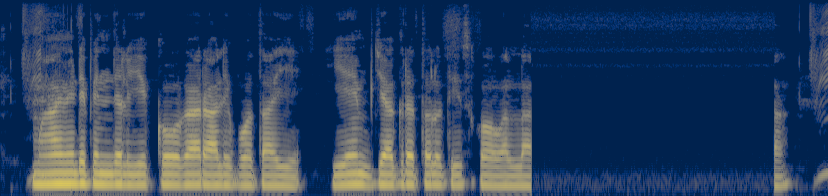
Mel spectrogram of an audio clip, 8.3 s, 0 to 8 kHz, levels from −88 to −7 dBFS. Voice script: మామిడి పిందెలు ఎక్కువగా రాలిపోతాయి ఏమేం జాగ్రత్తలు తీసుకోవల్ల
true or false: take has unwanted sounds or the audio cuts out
false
